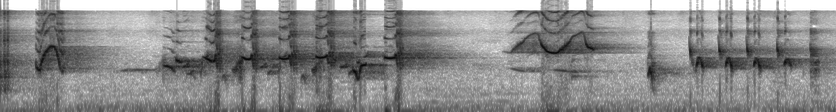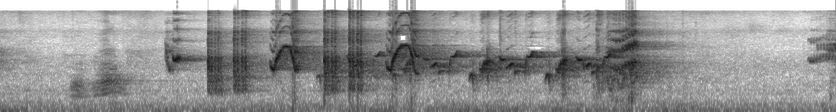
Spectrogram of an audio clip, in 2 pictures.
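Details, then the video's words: Black-winged myna in lively full-varied song, used as a lure and training recording for caged birds: bursts of squeaky chirps, harsh buzzy notes and whistled upslurs in dense runs, with short pauses between phrases. "pakai suara burung jalak putih gacor full isian buat pancingan dan masteran pasti nyaut"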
